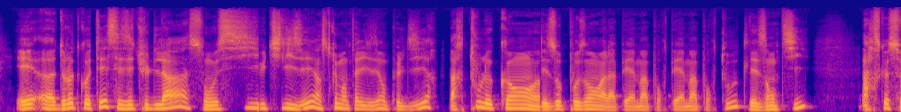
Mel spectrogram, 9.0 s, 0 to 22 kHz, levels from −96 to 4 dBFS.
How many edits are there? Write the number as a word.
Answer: four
